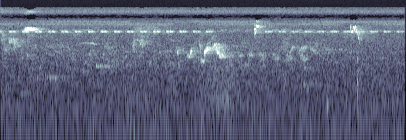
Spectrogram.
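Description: Wild birds giving short chirps and whistled calls, the loudest a quick cluster about three seconds in, over a steady high-pitched pulsing insect trill.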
